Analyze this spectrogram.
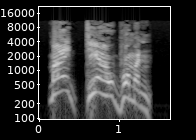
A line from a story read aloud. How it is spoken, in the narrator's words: roared Fudge, who likewise looked angrier than Harry had ever seen him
